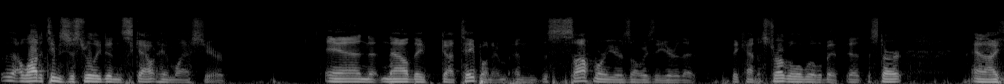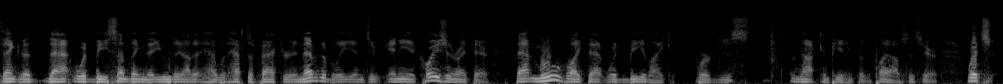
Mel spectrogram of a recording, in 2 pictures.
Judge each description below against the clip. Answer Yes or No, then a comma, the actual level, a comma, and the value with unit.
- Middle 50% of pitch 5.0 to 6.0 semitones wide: No, average, 3.2 semitones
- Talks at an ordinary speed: No, fast, 220 wpm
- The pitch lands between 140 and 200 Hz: No, low, 115 Hz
